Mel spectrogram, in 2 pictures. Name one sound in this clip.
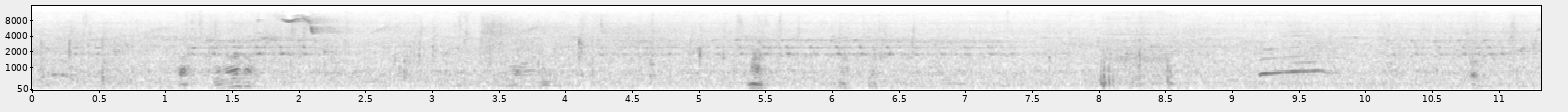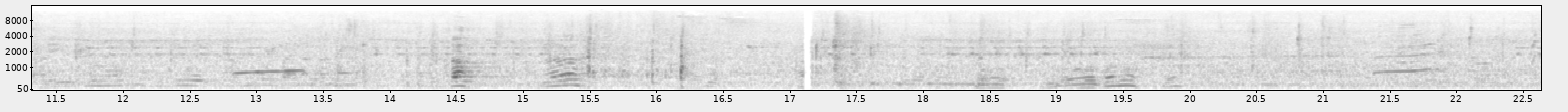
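A young monkey squeaks in short, high calls.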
